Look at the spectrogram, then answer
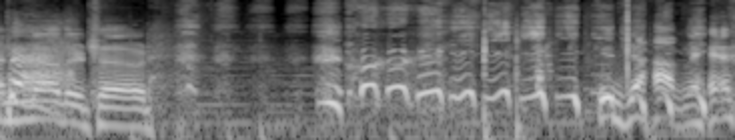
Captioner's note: cackling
